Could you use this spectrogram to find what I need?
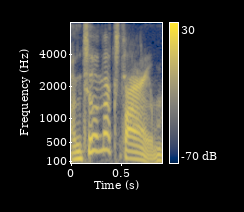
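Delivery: soft, attempted cartoon-villain voice. Finishing a Skeletor bit with friends: attempted Skeletor impression. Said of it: "That was more meatwad".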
